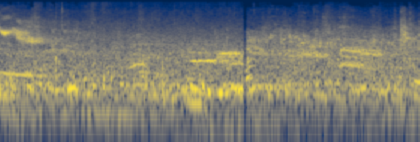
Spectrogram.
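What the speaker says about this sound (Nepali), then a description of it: "मेरो परेवा" Pigeons and other caged birds at a zoo, with soft coos, chirps and squawks mingling in a busy aviary soundscape, fairly faint and continuous beneath background bustle.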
